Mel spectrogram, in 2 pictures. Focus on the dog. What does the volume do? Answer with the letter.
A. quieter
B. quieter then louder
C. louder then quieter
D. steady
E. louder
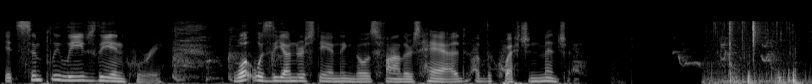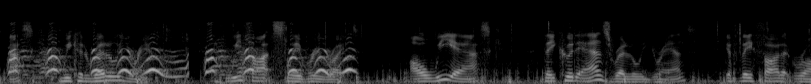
E.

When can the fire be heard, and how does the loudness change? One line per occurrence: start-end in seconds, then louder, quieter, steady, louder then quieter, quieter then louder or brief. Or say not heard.
7.0-16.2 quieter.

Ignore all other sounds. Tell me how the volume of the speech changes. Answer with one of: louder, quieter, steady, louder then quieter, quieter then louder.
quieter.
